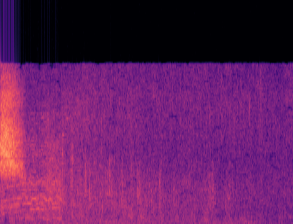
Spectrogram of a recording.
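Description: A horse in an anime soundtrack crying out after being shot with a crossbow: a brief whinny at the start that trails off into rough noise, slowly fading.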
